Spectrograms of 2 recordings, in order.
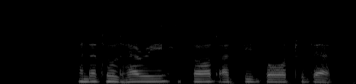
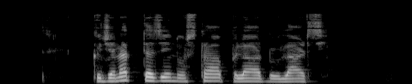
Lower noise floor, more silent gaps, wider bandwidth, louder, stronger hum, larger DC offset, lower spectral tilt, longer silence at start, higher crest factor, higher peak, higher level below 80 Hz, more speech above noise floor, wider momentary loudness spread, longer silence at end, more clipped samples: about the same, -79 dBFS vs -76 dBFS; neither; second, 7.8 kHz vs 11.5 kHz; second, -50 LUFS vs -25 LUFS; neither; neither; first, -7.5 dB/octave vs -5.5 dB/octave; second, 0.75 s vs 0.95 s; about the same, 16 dB vs 20 dB; second, -34 dBFS vs -6 dBFS; about the same, -78 dBFS vs -76 dBFS; second, 30 dB vs 52 dB; second, 6 LU vs 11 LU; second, 0.2 s vs 0.9 s; neither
